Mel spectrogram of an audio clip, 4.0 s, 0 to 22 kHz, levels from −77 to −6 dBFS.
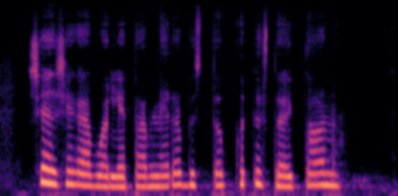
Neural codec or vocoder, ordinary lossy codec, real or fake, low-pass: codec, 44.1 kHz, 2.6 kbps, DAC; none; fake; none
